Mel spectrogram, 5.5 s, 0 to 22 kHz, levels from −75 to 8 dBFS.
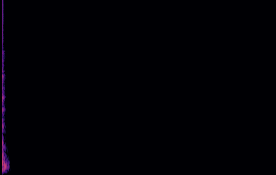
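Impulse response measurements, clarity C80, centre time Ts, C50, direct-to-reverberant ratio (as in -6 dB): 30.0 dB, 10 ms, 20.5 dB, -3.5 dB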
